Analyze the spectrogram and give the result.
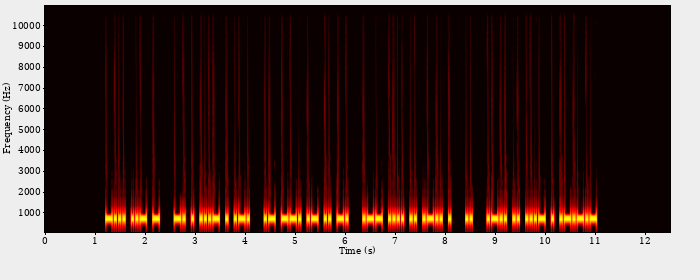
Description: Morse code, heard as a keyed tone, about 27 wpm, 700 Hz. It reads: BUT NEVER AGAIN WHILE I LIVE.
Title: Sentences from Top 1000 Words - Review Part 1 - 28wpm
